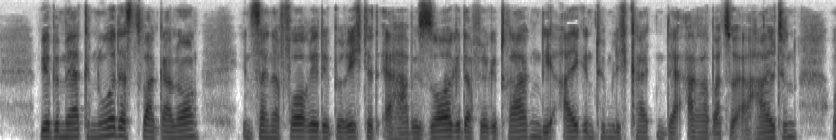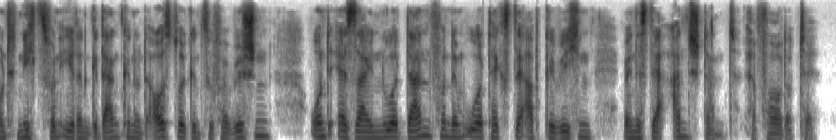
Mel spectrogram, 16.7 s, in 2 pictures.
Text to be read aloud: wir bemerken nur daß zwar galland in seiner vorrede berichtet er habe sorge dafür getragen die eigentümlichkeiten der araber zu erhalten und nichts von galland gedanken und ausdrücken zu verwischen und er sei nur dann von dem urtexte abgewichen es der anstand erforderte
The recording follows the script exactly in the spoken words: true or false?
false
